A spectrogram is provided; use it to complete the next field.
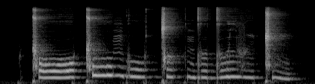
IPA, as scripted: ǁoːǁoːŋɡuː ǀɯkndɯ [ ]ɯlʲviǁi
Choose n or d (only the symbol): d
